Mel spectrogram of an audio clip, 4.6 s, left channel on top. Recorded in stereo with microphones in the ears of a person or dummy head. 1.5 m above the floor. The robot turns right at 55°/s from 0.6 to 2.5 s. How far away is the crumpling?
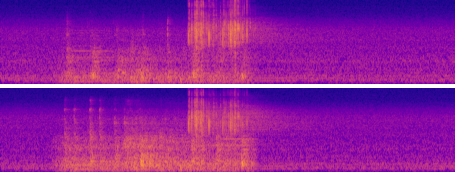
About 0.7 m.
